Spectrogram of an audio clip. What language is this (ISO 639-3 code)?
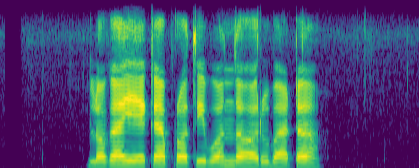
nep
